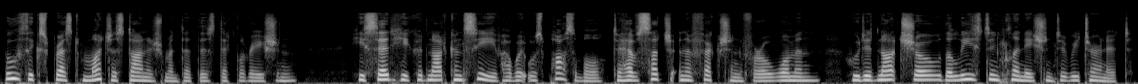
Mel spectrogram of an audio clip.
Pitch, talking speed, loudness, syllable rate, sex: 190 Hz, 185 wpm, -21 LUFS, 5.0 syllables/s, female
